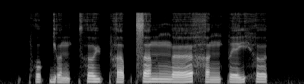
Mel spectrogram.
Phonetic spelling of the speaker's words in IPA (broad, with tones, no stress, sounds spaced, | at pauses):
pʰ ʊ˨ k̚ j ɵ˨˩ n t̪ʰ ɵ˧ ɥ pʰ ɐ˨ p̚ t͡s ɐ˧ n ŋ œː˨˥ h ɐ˨ ŋ p e˨˥ j h ɵ˧ t̚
